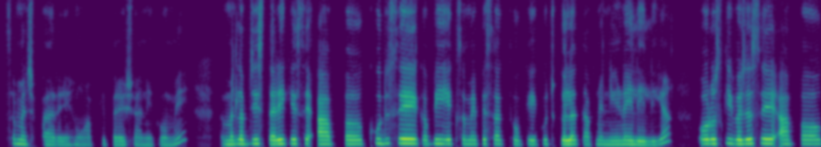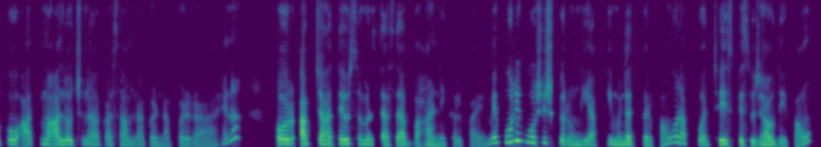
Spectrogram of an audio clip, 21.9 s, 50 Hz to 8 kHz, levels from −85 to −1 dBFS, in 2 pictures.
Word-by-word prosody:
समझ 230 -3 -3
पा 205 -1 -11
रही 190 0 -10
हूँ 195 -1 -16
आपकी 205 +2 -20
परेशानी 195 -1 -10
को 190 -1 -11
मैं। 230 - -10 0.6
मतलब 220 +1 +3
जिस 240 +1 0
तरीक़े 235 +2 +6
से 240 -1 -3 0.2
आप 220 0 +2 0.5
खुद 255 -1 -2
से 255 -1 +9
कभी 235 +2 -1
एक 230 - 0
समय 225 -1 -4
पे 235 +2 -3
सख्त 225 -1 -7
होके, 215 0 -5
कुछ 225 +1 -10
गलत 220 0 +5
आपने 210 +1 -8
निर्णय 205 +1 -1
ले 195 -2 +2
लिया, 220 - -6 0.4
और 240 +1 +6
उसकी 245 +1 +3
वजह 230 +1 +8
से 250 -1 +5 0.2
आपको 230 0 -2
आत्म-आलोचना 220 -1 -4
का 210 0 -10
सामना 195 -2 -13
करना 185 -1 -15
पड़ 180 -1 -12
रहा 180 0 -20
है 255 - -12
ना? 295 - -6 0.5
और 245 0 +3
आप 240 0 +6
चाहते 220 0 0
हैं 235 - +5
उस 240 +1 -1
समस्या 220 -2 -5
से 205 +1 -7
आप 205 0 -3
बाहर 195 -1 -7
निकल 185 0 -14
पाएँ, 180 +2 -19
मैं 285 +8 -2
पूरी 350 +6 +4
कोशिश 305 -5 -4
करूँगी 205 -2 -5
आपकी 215 +3 -12
मदद 210 0 -1
कर 200 -1 -5
पाऊँ 215 +9 -9
और 315 - -2
आपको 245 -3 -6
अच्छे 215 +1 +1
इस 215 0 -3
पे 220 - +2
सुझाव 200 -1 -1
दे 185 - -12
पाऊँ, 260 - -7
220 Hz, 185 wpm, -23 LUFS, 205-240 Hz, 0.6 s, से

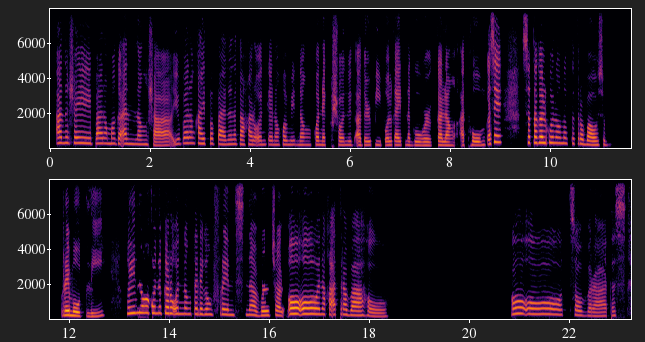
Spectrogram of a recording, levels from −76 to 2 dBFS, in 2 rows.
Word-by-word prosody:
ano 325 0 0
siya 320 +1 -2
eh, 320 -1 -1
parang 295 0 -1
magaan 280 -2 -3
lang 250 -1 -5
siya. 195 -1 -2
'Yong 275 0 -8
parang 315 +1 -3
kahit 285 -1 -2
papano 260 -3 -3
nagkakaroon 240 -3 -5
ka 230 -1 -8
ng 225 0 -9
komit 230 -1 -7
ng 215 -1 -8
connection 215 -1 -4
with 210 - -10
other 205 0 -3
people 205 -1 -6
kahit 205 -1 -2
nagwo-work 195 -2 -5
ka 210 - +2
lang 195 -1 -1 0.2
at 200 - -6
home. 205 +1 -2
Kasi 365 - +2 0.4
sa 340 - -2
tagal 335 0 +6
ko 335 - +2
ng 320 -1 -2
nagtatrabaho 270 -7 0
sa 220 +2 -9 0.7
remotely, 215 -3 +4 0.4
ngayon 375 +2 +3
lang 390 0 +5
ako 380 +1 0
nagkaroon 350 -2 +2
ng 320 -1 -3
talagang 305 -2 -1
friends 285 -2 -4
na 270 -2 +1
virtual, 240 +1 +1
oo, 325 0 +9
nakatrabaho. 250 -10 -1 2.5
Oo, 315 -3 +2
sobra 220 -4 -5
ta's 235 +2 -9
255 Hz, 125 wpm, -23 LUFS, 215-310 Hz, 2.5 s, oo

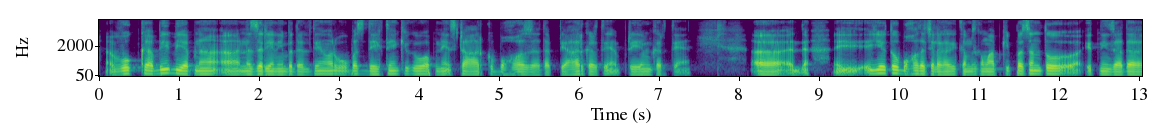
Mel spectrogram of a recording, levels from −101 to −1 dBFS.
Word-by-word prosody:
वो 105 +6 +3 0.2
कभी 125 +4 +4
भी 125 - +6
अपना 110 0 +2
अ, 105 -1 -1
नज़रिया 105 0 +2
नहीं 100 0 -2
बदलते 100 +2 -5
हैं। 115 - -1
और 115 - -1
वो 115 0 -3
बस 115 0 0
देखते 105 +2 -2
हैं 115 - -1
क्योंकि 110 -1 -7
वो 110 0 +3
अपने 105 +1 -5
स्टार 100 0 -1
को 100 - -9
बहुत 95 +2 -2
ज़्यादा 90 0 -4
प्यार 100 +3 -1
करते 95 -9 -2
हैं, 65 +1 -4
प्रेम 100 0 -2
करते - - -6
हैं। - - -13
अ, - - -33 1.3
द - - -5 0.4
अ, - - -2
ये 135 +2 +2
तो 140 -2 +6
बहुत 115 0 -1
अच्छा 105 -2 +3
लगा 100 0 +1
कि 105 - -1
कम 100 -1 -2
से 100 - -6
कम 100 0 -2
आपकी 100 +4 -3
पसंद 115 +1 +3
तो 115 - +6 0.4
इतनी 105 -1 -3
ज़्यादा 100 +1 +3
105 Hz, 200 wpm, -24 LUFS, 100-115 Hz, 1.3 s, भी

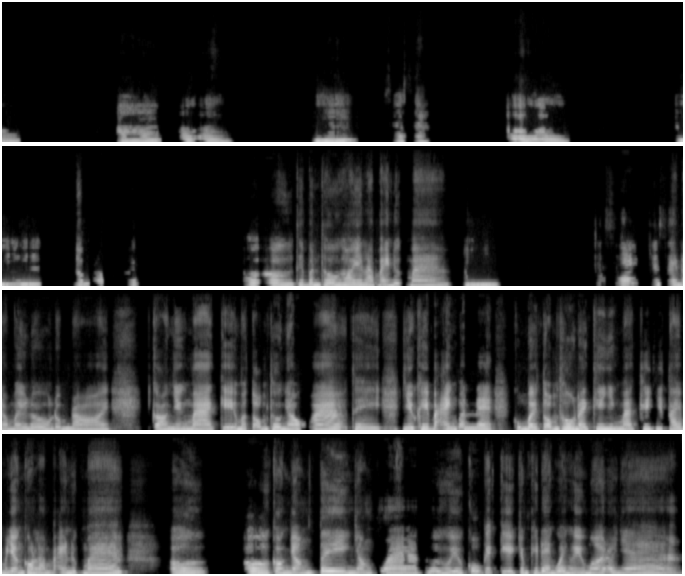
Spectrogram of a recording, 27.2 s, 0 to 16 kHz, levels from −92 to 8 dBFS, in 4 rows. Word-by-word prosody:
hông? 265 -1 -5 0.9
À 265 - -8 0.2
há. 270 - -2 0.3
Ừ, 280 0 -4
ừ. 260 - -4 1.0
Ừm 265 0 0
hứm. 280 +6 +2 0.4
Sao, 250 0 -6
sao? 230 -2 -9 0.8
Ừ, 275 - -3
ừ, 265 - +3 0.2
ừ. 250 -1 -3 1.1
Ừm, 300 0 +3 0.7
đúng 330 +4 -4
rồi. 335 0 -11 1.0
Ừ, 300 +1 0
ừ. 310 +2 +1
Thì 295 - -1
bình 270 0 +1
thường 280 0 +2
thôi, 300 0 +2
vẫn 295 - +1
làm 275 -5 -2
bạn 225 - -1
được 235 0 -2
mà. 250 +3 -3 0.2
Ừm. 280 0 -2 1.2
Chính 415 - -30
xác, 410 +1 0 0.2
chính 335 - -6
xác, 325 -1 -3
đồng 235 -5 -2
ý 230 +3 -2
luôn, 255 -1 -1
đúng 250 +3 -2
rồi. 225 -4 -2 0.4
Còn 215 -1 +2
nhưng 235 +1 0
mà, 200 -3 +4
kiểu, 235 - +1
mà 270 - +2
tổn 250 -1 -2
thương 265 -1 +2
nhau 240 -1 +3
quá 260 +8 +3
thì 195 -7 -1 0.2
nhiều 195 -3 +3
khi 260 0 +4
bạn 215 -4 +3
mình 205 -3 0
nè, 175 -3 +3 0.2
cũng 225 +4 0
bị 225 -5 +5
tổn 265 - +3
thương 280 -1 +6
này 205 -6 +5
kia, 265 - +3
nhưng 255 -2 +4
mà 190 -5 +2
khi 275 -1 +3
chia 275 - -1
tay 265 -1 +1
mà 230 - 0
vẫn 255 - +4
còn 285 -4 +3
làm 210 -2 -1
bạn 195 +4 -1
được 225 +2 -3
mà. 240 +7 +1 0.5
Ừ, 320 +6 +1 0.4
ừ. 300 -1 +6
Còn 250 -2 +3
nhận 240 +5 +1
tiền, 245 -3 +6
nhận 220 +1 -2
quà 225 -1 0 0.2
từ 220 -1 -2
người 220 +1 -2
yêu 255 +3 0
cũ - - -2
các 345 0 -5
kiểu - - 0
trong 280 - -1
khi 275 0 -4
đang 260 -1 +1
quen 260 -1 +3
người 215 - -1
yêu 220 - -1
mới 250 +7 +1
rồi 345 -6 -2
nha. 250 +1 -3
255 Hz, 200 wpm, -21 LUFS, 230-280 Hz, 1.2 s, thương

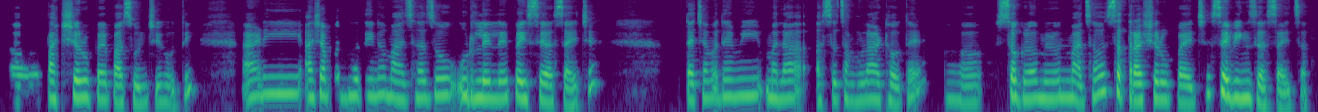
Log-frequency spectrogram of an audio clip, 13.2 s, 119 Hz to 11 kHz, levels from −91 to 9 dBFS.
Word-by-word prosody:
अ, 180 - -2 0.3
₹500 210 0 +2
पासूनची 175 -1 0
होती. 255 - -7 0.5
आणि 250 +3 -1
अशा 220 +2 +2
पद्धतीने 230 +1 -3
माझा 205 +1 -2
जो 235 0 +1 0.2
उरलेले 210 -1 +2
पैसे 205 -2 +4
असायचे, 180 - +1 0.9
त्याच्यामध्ये 215 +3 -1
मी 230 +2 -2
मला 210 -1 -1 0.2
असं 195 +1 -1
चांगलं 195 0 -4
आठवत 190 -4 -2
आहे - - -3
अ, 180 -4 -9 0.2
सगळं 210 -2 +3
मिळून 210 +1 -1
माझं 210 +6 0
₹1700 195 - +3
ची 250 - -3
सेव्हिंग्ज 215 -7 +5
असायचं. 145 -3 -2
210 Hz, 125 wpm, -23 LUFS, 190-225 Hz, 0.9 s, सेव्हिंग्ज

